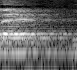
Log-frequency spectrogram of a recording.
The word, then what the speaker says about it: lamb: इसको पढ़ेंगे, यम के बाद बी आया तो लैम्ब, लैम्ब मींस मेमना।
